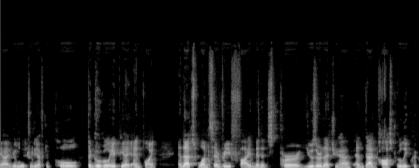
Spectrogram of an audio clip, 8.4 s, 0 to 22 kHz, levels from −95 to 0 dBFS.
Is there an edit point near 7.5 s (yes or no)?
yes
